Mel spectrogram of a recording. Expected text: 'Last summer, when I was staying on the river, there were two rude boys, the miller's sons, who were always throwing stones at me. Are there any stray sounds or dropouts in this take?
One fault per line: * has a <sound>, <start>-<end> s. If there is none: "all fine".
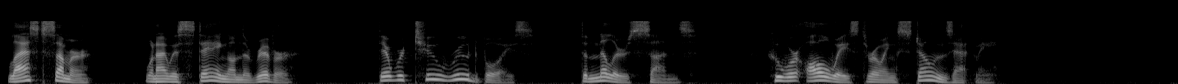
all fine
